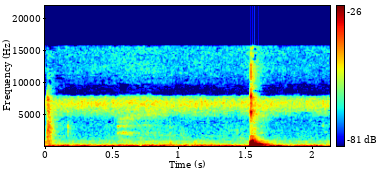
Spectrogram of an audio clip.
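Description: A drinking glass set down on a wooden desk with a light click, then a short, louder knock about a second and a half in, against faint room hiss.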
